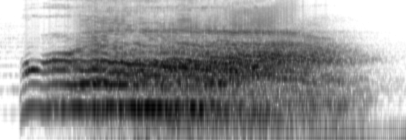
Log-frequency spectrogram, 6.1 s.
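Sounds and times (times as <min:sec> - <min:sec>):
huge victory roar: 0:00.3 - 0:06.0.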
